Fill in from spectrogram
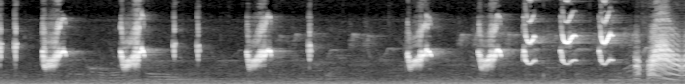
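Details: Kept long-tailed shrike singing a mimicry-filled song: bursts of sharp, high, scratchy chirps, then a run of repeated hooked whistled notes and a final harsh buzzy note.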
